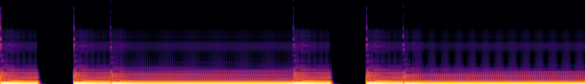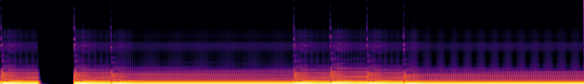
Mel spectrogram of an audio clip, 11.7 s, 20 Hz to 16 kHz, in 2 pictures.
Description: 冲动的合成器低音
Tag: 83 bpm Hip Hop Loops Bass Synth Loops 1.99 MB wav Key : Am Cubase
